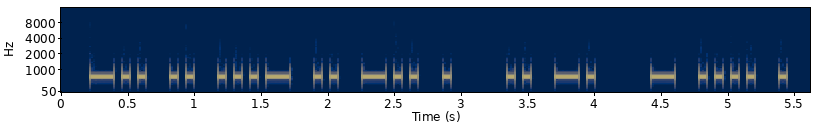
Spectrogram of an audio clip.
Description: Morse code, heard as a keyed tone, about 21 wpm, 700 Hz. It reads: DIVIDE IN THE
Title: Sentences from Top 1600 Words 20wpm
